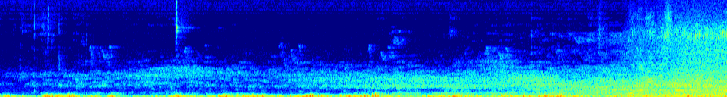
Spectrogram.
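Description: Wind gusts and rumbles against the microphone outdoors.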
